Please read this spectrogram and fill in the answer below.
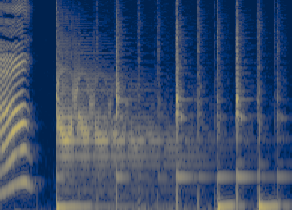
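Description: A woman's last word, then a music cue starts about half a second in: sharp, regularly struck notes over held tones and a low held bass.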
